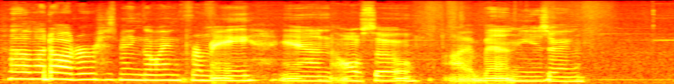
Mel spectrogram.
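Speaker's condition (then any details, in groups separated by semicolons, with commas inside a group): Cerebral palsy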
